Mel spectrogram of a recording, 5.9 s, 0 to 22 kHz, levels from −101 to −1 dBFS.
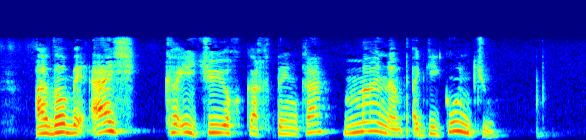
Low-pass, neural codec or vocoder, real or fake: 7.2 kHz; none; real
